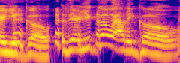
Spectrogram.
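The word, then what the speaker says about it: aligot: go there you go ali go right all the way all the way really really yeah aligo is spelled a i no a a-l-i-g-o-t right yeah and it's also like ali gut it gets to your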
